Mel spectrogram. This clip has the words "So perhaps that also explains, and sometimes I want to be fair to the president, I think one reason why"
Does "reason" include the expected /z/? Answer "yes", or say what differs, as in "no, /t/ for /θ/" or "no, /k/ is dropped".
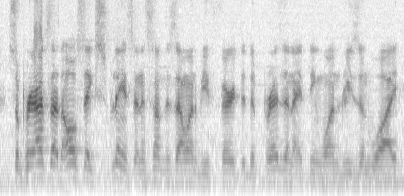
yes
